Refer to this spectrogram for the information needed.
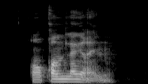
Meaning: to learn, to take a lesson
- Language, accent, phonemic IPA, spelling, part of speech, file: French, France, /ɑ̃ pʁɑ̃.dʁə d(ə) la ɡʁɛn/, en prendre de la graine, verb, LL-Q150 (fra)-en prendre de la graine.wav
